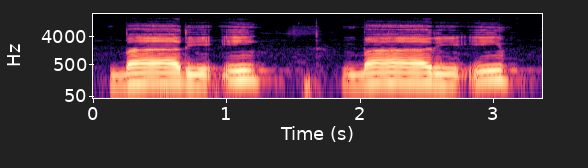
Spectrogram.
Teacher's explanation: را کو باریک ادا کریں گے، حمزہ کو بھی نرم سے ادا کریں گے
